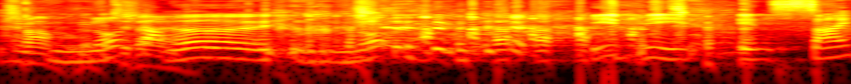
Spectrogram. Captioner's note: panel and audience laughing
